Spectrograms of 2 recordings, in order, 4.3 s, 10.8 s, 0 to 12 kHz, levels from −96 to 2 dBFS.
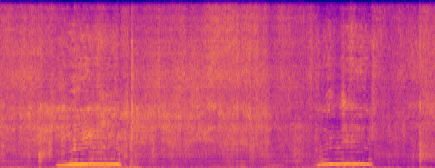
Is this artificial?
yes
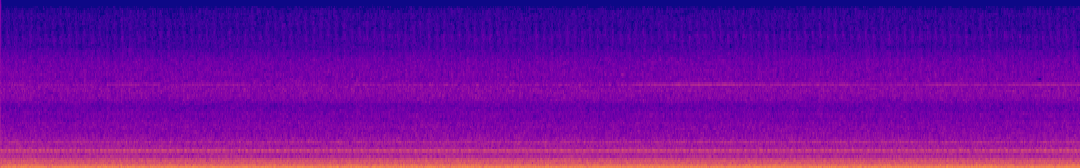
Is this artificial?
no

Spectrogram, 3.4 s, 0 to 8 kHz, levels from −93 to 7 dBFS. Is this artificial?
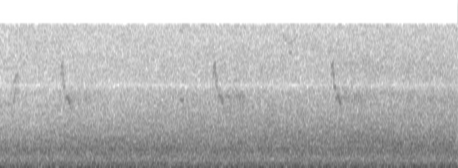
no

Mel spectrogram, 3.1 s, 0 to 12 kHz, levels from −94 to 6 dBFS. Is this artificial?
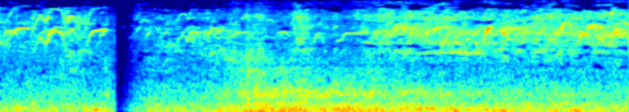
no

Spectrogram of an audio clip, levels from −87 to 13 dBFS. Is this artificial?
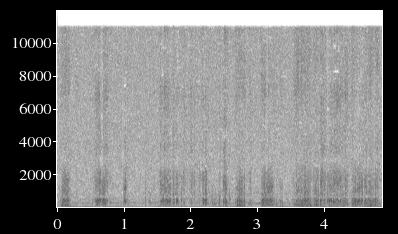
no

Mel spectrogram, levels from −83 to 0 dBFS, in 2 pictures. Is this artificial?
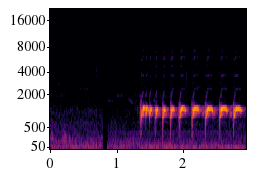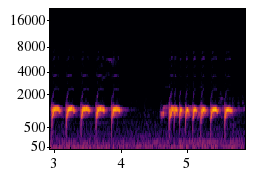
yes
